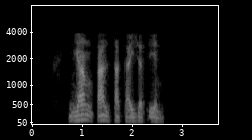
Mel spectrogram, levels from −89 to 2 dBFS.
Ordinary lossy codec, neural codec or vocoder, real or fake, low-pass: AAC, 16 kbps; codec, 16 kHz, 1 kbps, FunCodec, trained on Chinese and English, 50 frames a second; fake; 7.2 kHz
